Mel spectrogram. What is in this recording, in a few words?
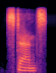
"stance", Indian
